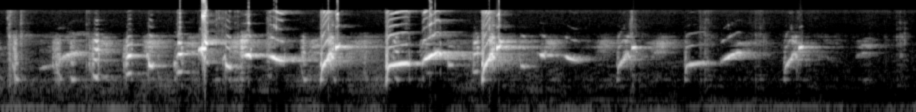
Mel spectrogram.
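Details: Malaysian pied fantail (srikatan kipas) lure recording, used to prompt other birds to answer and sing: rapid squeaky chirps and sharp rising and falling whistled sweeps, busy and high, with a faint low hum beneath.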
